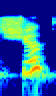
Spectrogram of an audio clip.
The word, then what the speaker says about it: should: Should. We don't pronounce letter L, right? We generally say should is the similar pronunciation as could, right? Should, could, right? We omit letter L, right?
